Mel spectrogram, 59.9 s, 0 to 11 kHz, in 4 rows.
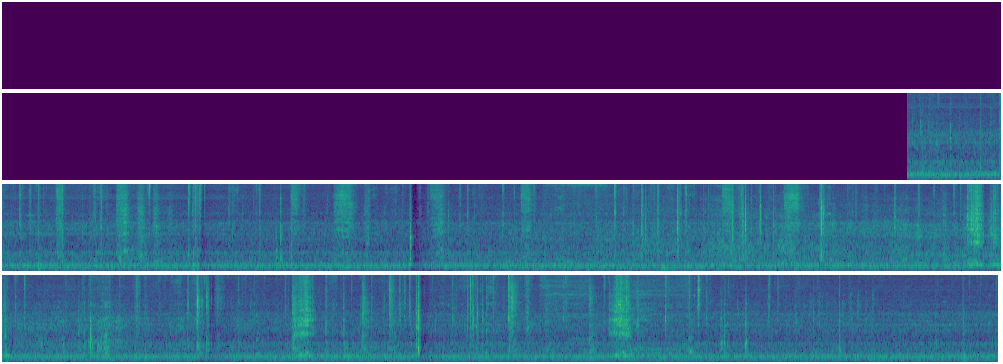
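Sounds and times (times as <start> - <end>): steady low hum: 28.6 - 59.9.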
